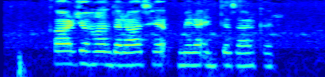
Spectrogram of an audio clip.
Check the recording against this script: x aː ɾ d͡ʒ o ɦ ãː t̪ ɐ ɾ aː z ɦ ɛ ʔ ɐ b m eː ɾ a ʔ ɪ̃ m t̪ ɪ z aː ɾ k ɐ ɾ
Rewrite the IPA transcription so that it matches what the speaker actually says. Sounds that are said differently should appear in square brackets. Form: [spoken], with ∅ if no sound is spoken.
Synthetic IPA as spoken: [k] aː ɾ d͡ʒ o ɦ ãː [d̪] ɐ ɾ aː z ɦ ɛ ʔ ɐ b m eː ɾ a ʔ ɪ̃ [n] t̪ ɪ z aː ɾ k ɐ ɾ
